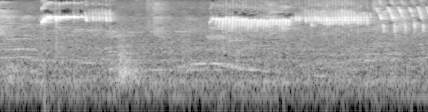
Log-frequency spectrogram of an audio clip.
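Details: Merlok canary used for mastering birds, singing sharp-shot phrases: a short high buzzy note, a pause, then a long steady rattling trill ending in fast stuttered notes.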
